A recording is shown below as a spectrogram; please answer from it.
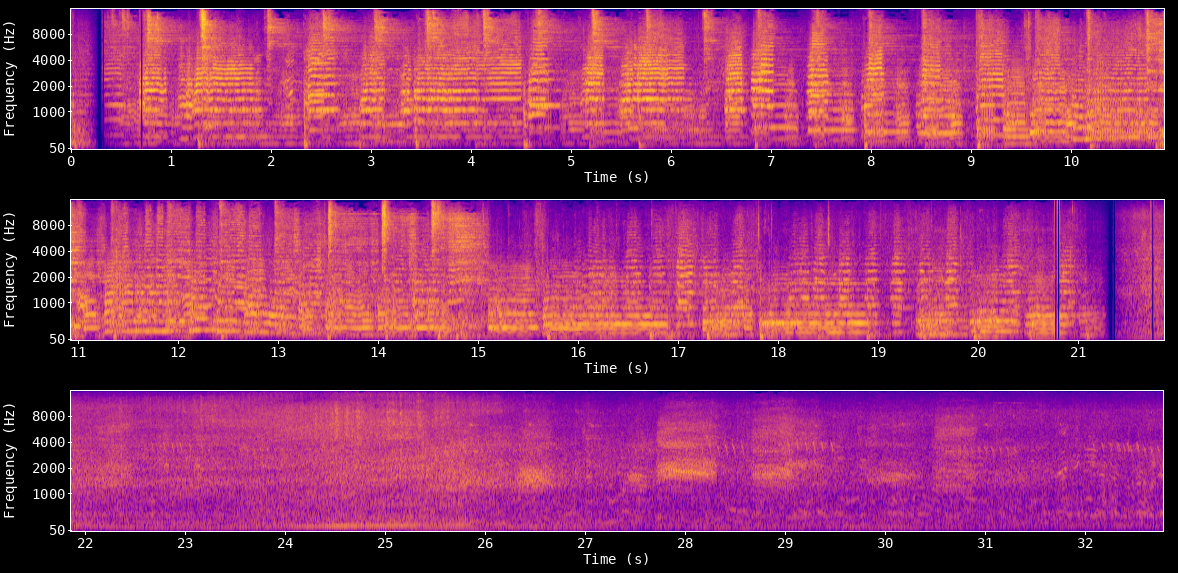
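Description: Brass band playing a tune with a steady beat. About two-thirds of the way through the music cuts off suddenly, leaving quieter outdoor background noise with voices.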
